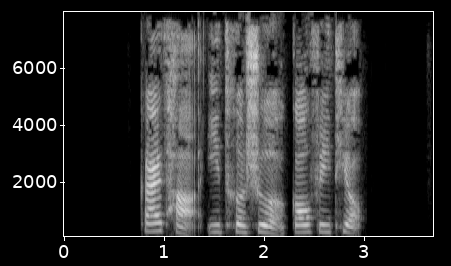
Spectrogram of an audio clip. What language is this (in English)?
Chinese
